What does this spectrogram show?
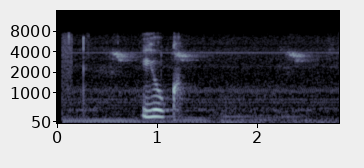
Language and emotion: Russian, neutral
